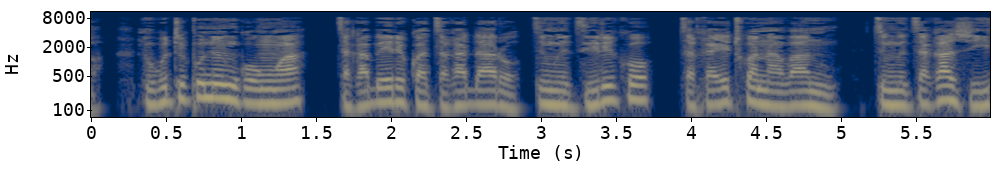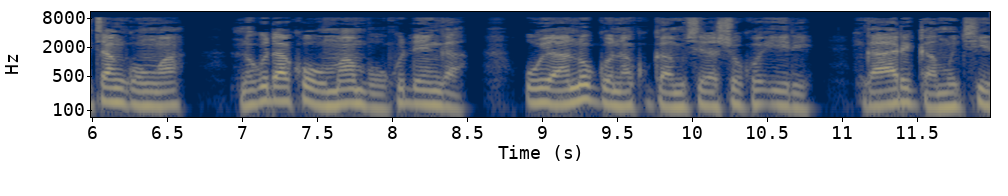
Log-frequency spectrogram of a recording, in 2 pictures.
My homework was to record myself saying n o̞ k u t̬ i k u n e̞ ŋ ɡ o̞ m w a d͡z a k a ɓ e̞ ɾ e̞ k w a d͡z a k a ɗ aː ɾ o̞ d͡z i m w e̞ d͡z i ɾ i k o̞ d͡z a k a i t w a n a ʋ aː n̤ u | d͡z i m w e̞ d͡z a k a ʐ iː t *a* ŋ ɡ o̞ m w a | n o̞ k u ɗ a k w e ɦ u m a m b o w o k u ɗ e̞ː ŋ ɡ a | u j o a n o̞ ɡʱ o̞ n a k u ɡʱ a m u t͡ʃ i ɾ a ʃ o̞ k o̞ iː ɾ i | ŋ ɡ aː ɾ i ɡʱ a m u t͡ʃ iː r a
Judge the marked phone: correct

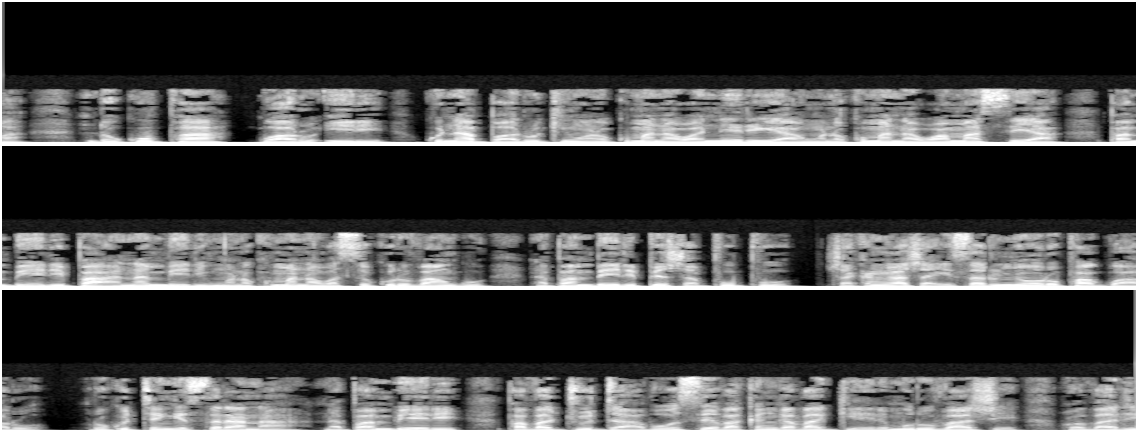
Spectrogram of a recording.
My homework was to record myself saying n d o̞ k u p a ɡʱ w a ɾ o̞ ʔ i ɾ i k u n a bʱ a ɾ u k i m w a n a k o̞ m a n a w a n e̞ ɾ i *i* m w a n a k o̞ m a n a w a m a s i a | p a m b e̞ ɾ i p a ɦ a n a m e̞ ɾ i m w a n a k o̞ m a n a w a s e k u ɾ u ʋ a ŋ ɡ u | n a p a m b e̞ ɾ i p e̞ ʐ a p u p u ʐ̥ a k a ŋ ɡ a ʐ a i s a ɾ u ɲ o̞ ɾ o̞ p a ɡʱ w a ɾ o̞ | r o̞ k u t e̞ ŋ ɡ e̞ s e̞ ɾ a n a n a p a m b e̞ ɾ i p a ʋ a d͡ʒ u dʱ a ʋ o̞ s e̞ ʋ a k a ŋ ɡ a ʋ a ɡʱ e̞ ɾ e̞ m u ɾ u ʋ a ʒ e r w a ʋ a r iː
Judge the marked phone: incorrect: a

